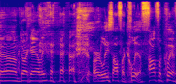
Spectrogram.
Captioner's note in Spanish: risas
